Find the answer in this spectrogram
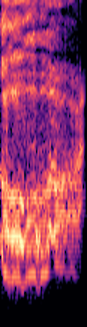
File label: Female; baldurs1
